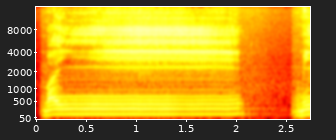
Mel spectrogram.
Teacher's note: Karena namanya idgham bighunah, maka harus keganggu. Kemudian ditahan dua harakat.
